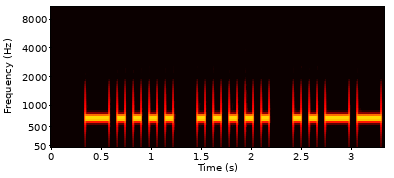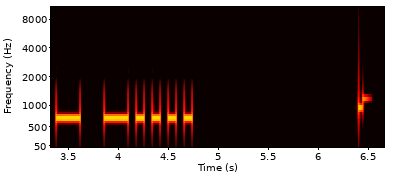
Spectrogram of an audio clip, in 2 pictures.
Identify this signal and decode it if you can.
Morse code, heard as a keyed tone, about 15 wpm, 700 Hz. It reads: 6526
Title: Numbers - 4-Digit 15wpm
